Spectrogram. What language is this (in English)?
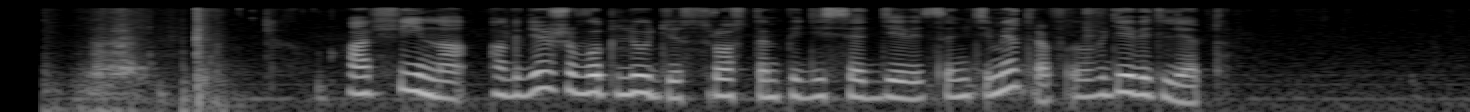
Russian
